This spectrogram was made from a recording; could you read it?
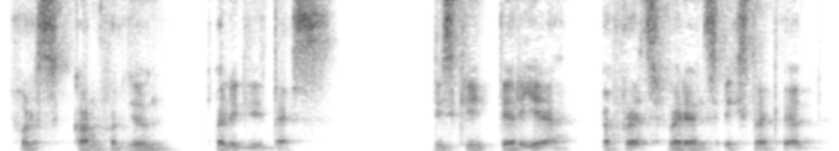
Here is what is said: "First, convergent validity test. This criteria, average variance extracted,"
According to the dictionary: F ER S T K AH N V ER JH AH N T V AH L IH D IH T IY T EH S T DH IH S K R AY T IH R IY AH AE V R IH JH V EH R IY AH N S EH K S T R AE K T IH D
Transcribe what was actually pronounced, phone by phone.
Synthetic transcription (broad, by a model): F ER S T K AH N F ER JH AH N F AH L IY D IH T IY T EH S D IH S K R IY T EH R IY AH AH F R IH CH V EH R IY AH N S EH K S T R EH K T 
